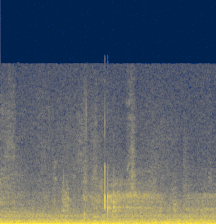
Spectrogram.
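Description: Low, uneven rumble of wind on the microphone, with a faint higher hiss in the second half.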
